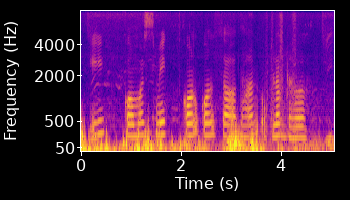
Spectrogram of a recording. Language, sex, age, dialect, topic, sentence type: Bhojpuri, female, 25-30, Southern / Standard, agriculture, question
